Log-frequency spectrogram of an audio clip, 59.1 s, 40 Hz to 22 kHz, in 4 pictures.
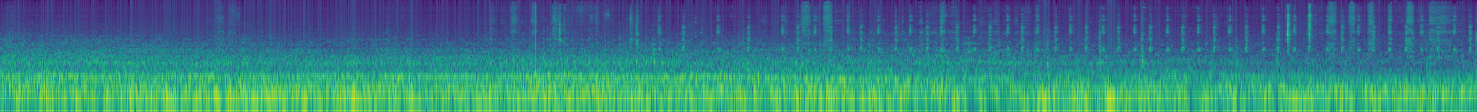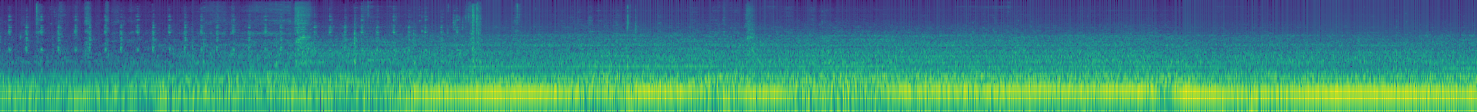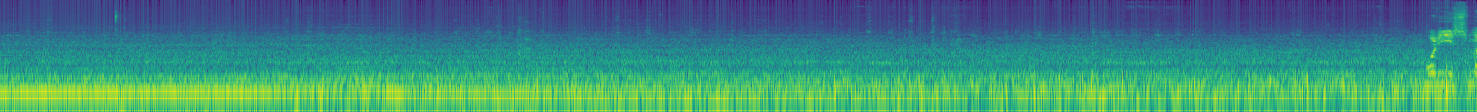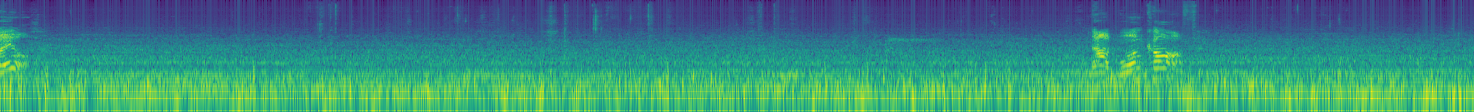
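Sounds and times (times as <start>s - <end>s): engine rumbling: 0.0s - 59.0s
scattered clicks: 5.3s - 19.6s.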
